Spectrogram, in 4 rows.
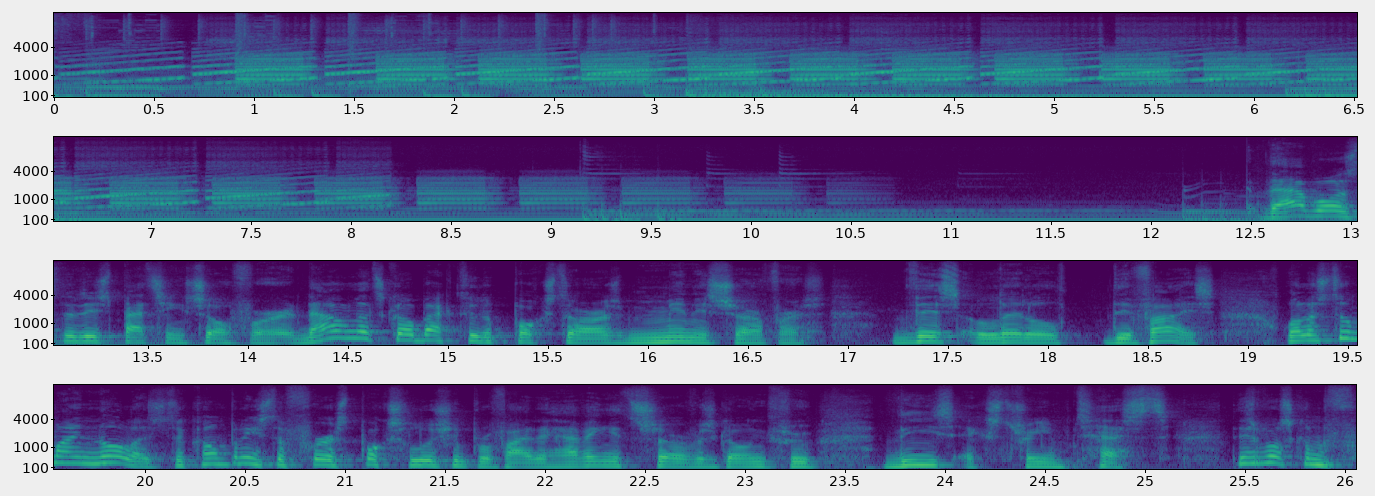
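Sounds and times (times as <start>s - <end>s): electronic alarm tone sweeping upward: 0.0s - 10.6s.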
